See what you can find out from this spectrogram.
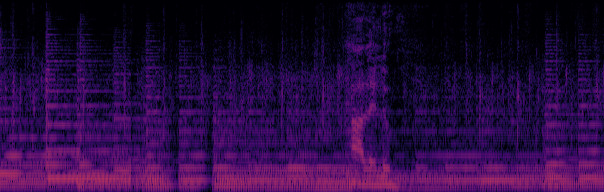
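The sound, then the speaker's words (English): A standing church audience claps steadily in rhythm in praise of the Lord, the dense patter of many hands mixed with sustained organ-like music and a voice calling out over it. “And everybody giving the Lord a big hand clap of praise.”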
